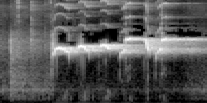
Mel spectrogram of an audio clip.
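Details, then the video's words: A greater green leafbird in full song gives a long, clear whistle lasting over a second and a half. It wavers slightly, then steps up to a higher held note. "sudah gacorkah burung cucak ijo kalian"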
